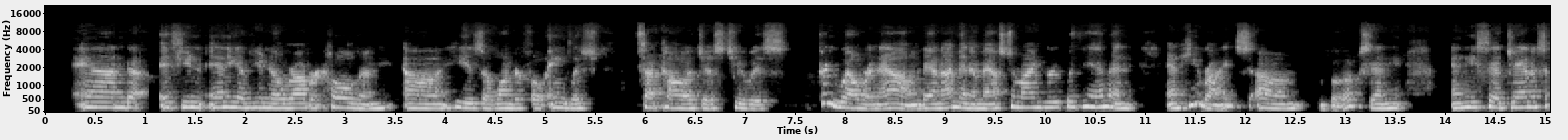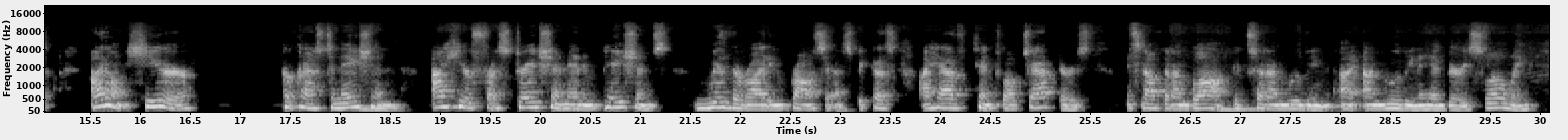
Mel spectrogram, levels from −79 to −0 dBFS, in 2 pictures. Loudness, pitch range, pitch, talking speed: -19 LUFS, 155-195 Hz, 170 Hz, 150 wpm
